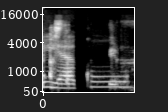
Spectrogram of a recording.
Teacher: Liyaku mad asli waw dibaca panjang 2 harakat.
